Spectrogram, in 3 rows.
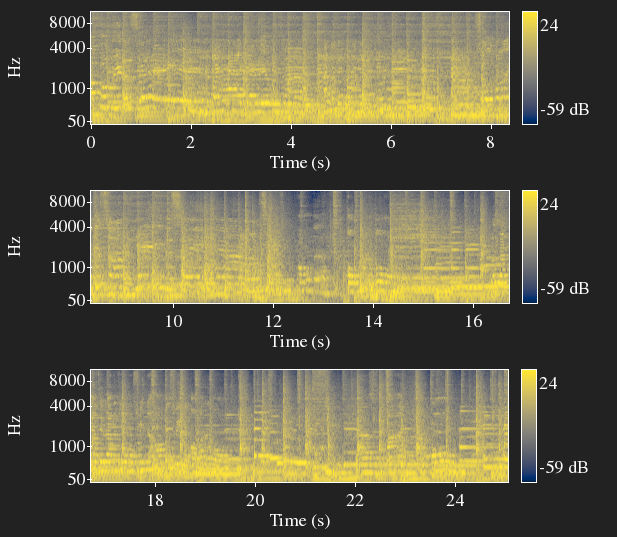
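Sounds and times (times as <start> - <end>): electric guitar: 0.0 - 12.5, 13.4 - 25.0
drum kit: 0.0 - 25.0
electric bass: 0.0 - 25.0
person singing: 0.0 - 25.0.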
